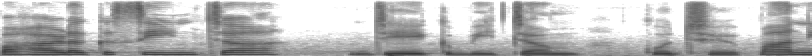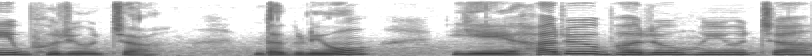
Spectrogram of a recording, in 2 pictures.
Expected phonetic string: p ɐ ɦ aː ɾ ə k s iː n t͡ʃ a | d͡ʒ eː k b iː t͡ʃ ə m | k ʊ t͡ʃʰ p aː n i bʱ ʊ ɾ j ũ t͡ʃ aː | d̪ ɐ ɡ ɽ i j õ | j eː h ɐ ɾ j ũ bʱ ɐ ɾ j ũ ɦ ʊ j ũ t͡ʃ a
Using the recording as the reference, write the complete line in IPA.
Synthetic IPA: p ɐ ɦ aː ɽ ə k s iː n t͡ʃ a | d͡ʒ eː k b iː t͡ʃ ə m | k ʊ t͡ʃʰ p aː n i bʱ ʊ ɾ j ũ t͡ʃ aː | d̪ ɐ ɡ ɽ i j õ | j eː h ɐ ɾ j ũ bʱ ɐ ɾ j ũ ɦ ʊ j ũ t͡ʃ a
